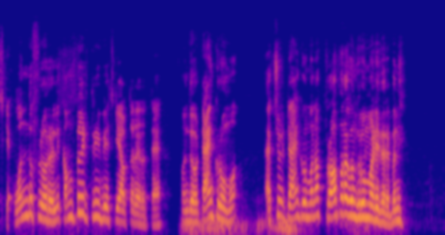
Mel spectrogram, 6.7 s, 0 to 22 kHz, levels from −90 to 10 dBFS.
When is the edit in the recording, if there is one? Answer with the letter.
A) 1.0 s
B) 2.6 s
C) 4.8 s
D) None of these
B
